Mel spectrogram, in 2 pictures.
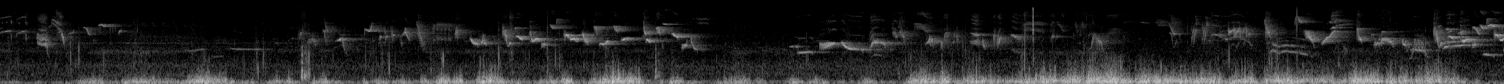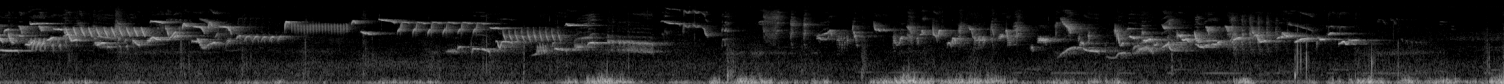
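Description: Footsteps crunching and thudding on a gravel path, loudest in the middle stretch. Songbirds sing throughout in quick chirps and trills.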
